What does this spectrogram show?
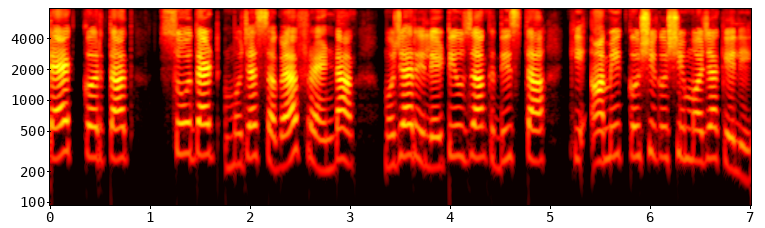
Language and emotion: Goan Konkani, neutral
